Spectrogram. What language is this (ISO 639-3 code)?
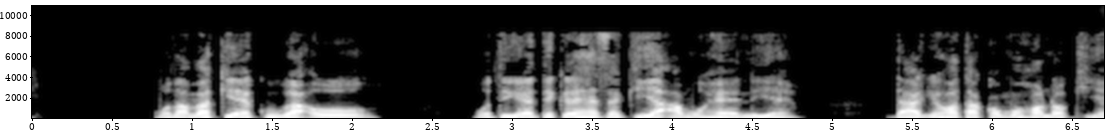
kik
